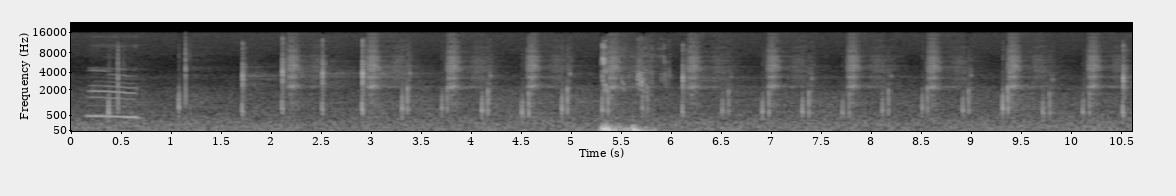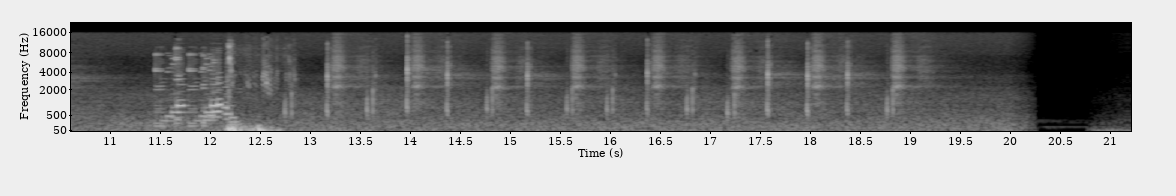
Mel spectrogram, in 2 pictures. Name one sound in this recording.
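Footsteps run quickly and evenly on a hard floor, echoing.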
